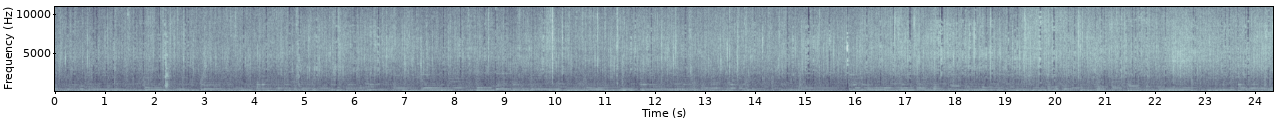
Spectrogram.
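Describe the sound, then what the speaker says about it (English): Shrimp hit a sizzling seafood paella pan, producing a continuous, dense hiss and crackle of frying rice and broth, steady and fairly close without pauses or talk. "now we're going to add the shrimp"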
